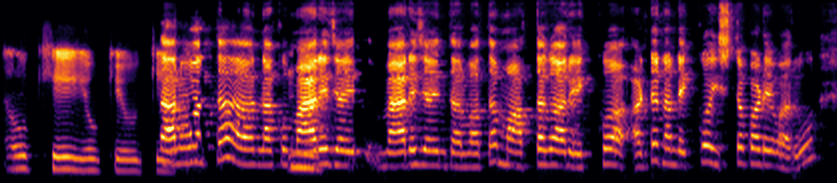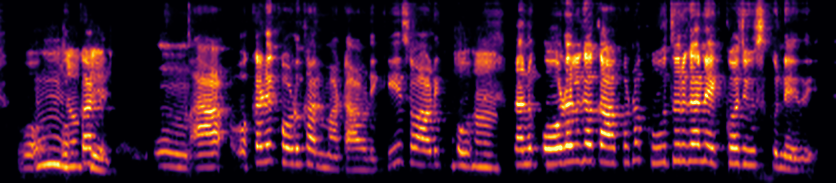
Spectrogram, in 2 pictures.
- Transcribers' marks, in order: other background noise; in English: "సో"; tapping
- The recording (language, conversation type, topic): Telugu, podcast, మీ కుటుంబ వంటశైలి మీ జీవితాన్ని ఏ విధంగా ప్రభావితం చేసిందో చెప్పగలరా?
